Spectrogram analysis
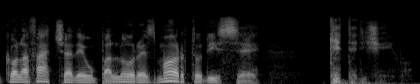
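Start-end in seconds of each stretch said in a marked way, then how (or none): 3.3-4.1 hushed, secretive whisper; frightened whisper. A narrator's reading. Girl hidden in side chapel to her fiancé, whispering. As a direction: whisper it so nobody overhears.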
